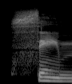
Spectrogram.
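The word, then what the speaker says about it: same: 붙을 때가 굉장히 많잖아요 맨 끝에 오는 이의 낸 소리를 내지 않는 이에요 그래서 묵음 처리 된다고 봐 주세요 그래서 이렇게 생겼을 때 이 a 를 a 라고 읽습니다 한번 가볼까요 3 입는 세임 4 여러분 제가 2세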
